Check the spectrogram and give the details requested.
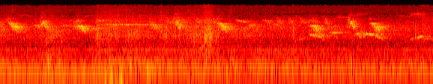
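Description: Small garden birds chirping: short high calls, many of them quick downward sweeps, coming every half second or so.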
